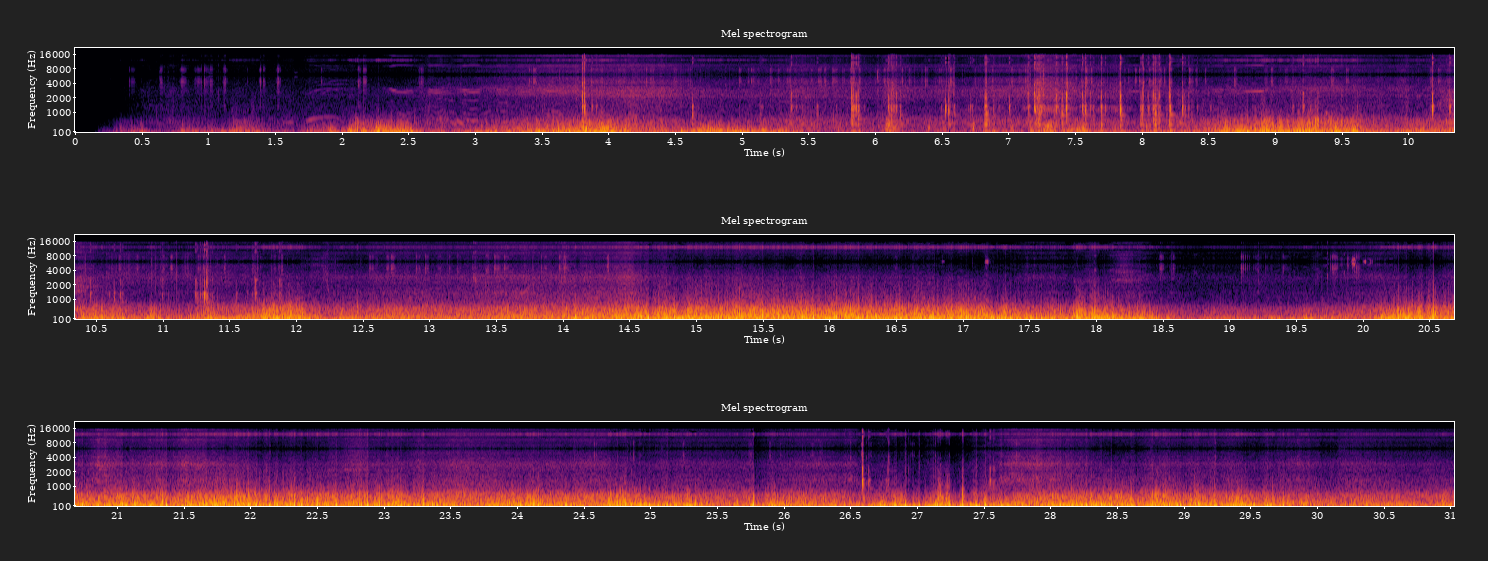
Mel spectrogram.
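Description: Wind buffeting the camera microphone of a paraglider in flight, gusting and rising and falling, loudest and steadiest through the second half. Scattered knocks and rustles come in the first several seconds.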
